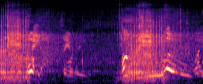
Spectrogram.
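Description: A man's loud shouted calls to a trainera rowing crew, two long drawn-out shouts about two and a half seconds apart, in time with the strokes, over a steady hiss of the boat moving through the water.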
